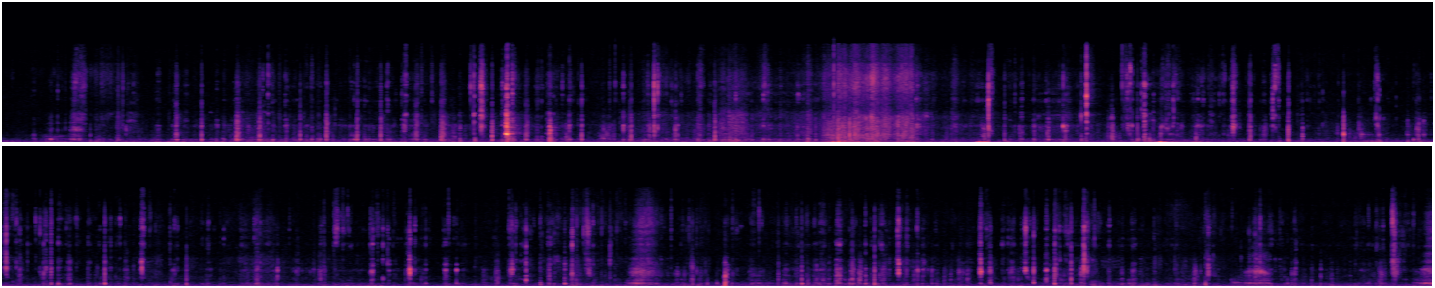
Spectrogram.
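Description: Close-miked chewing and biting of salmon sushi topped with flying fish roe: many small wet clicks and smacks. A louder burst of noise comes about eight seconds in.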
